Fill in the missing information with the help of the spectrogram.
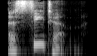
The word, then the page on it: acetum: British English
